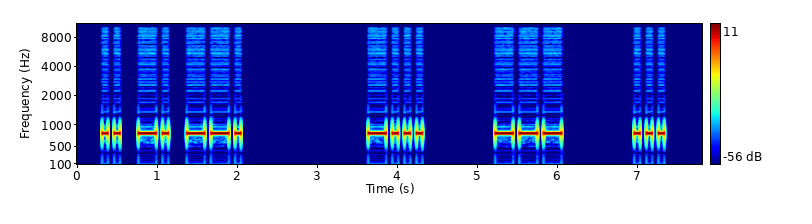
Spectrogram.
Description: Morse code, heard as a keyed tone, about 16 wpm, 800 Hz. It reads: ING B O S
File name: Special INGs-mp3s / Special INGs-mp3s / SlowToFaster ing @15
